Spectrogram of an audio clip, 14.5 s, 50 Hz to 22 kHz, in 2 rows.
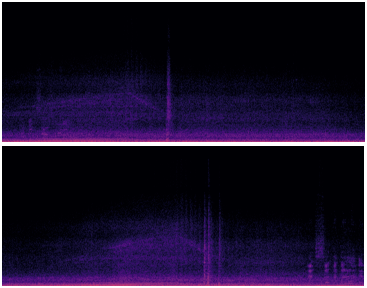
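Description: A Subaru WRX hatch with an EJ25 engine and an FP Red turbo in the stock location revs hard, its droning engine note rising and falling loudly and continuously, with sharp pops and crackles near the end.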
